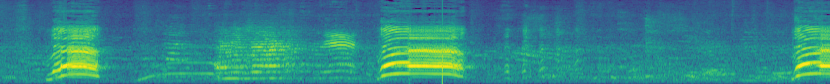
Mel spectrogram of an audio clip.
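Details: Goat from a compilation of funny goat cries, giving loud, wavering, nasal bleats that rise and fall in pitch, three bursts spread over eight seconds, with a person talking in English between them.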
